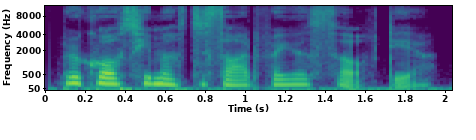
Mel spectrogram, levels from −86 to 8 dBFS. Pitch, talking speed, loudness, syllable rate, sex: 170 Hz, 265 wpm, -19 LUFS, 7.0 syllables/s, female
